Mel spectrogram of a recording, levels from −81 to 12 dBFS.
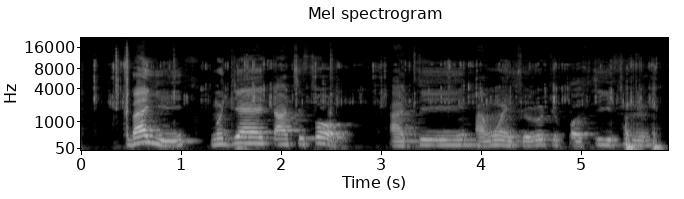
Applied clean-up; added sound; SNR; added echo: neural mask model RNNoise.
